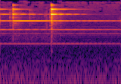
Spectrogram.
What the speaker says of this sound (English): There's your bell.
